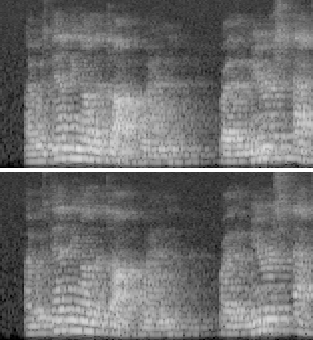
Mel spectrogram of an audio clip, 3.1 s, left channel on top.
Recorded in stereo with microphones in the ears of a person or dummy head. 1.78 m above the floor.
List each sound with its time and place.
0.2 s a man speaking: 50° right (ahead or behind), 4 m; by 3.2 s 40° right (ahead or behind), 6 m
